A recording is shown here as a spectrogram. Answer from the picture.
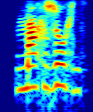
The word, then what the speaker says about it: Marjorie: Marjorie. MARJORIE. – Alors, Marjorie, c'est MARJORIE. – Non, J. – Ah, J. – J-O-R-I-E.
